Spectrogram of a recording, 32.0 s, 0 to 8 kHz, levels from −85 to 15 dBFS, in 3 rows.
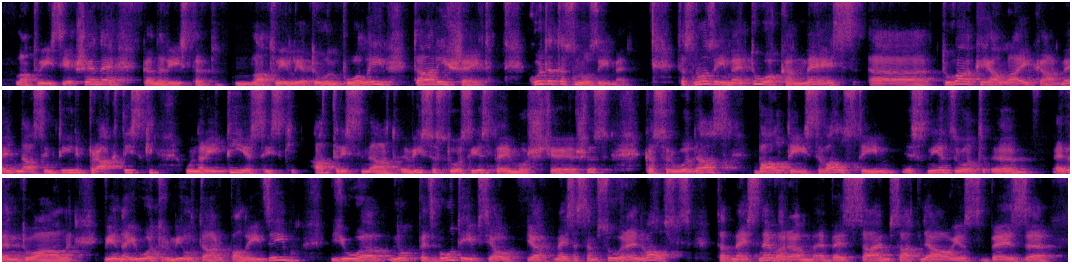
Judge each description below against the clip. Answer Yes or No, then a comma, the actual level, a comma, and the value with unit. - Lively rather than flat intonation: Yes, wide, 6.7 semitones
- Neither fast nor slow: No, slow, 120 wpm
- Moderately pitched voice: Yes, medium, 150 Hz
